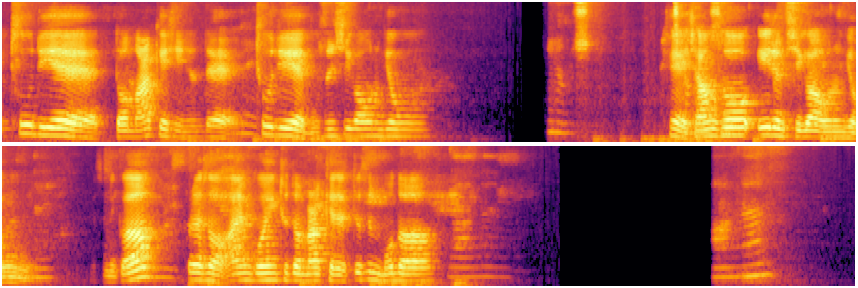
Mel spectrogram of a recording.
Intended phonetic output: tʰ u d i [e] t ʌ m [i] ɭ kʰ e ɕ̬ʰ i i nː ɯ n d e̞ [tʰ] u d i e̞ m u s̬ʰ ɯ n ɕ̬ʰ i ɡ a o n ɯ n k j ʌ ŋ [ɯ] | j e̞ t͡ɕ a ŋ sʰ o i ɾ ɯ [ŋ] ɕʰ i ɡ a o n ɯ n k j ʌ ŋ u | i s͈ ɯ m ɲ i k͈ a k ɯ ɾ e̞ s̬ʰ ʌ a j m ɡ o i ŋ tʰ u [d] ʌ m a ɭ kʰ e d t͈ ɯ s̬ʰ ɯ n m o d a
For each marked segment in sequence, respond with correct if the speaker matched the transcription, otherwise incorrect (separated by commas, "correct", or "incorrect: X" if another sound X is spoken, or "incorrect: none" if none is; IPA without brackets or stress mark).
correct, incorrect: a, correct, incorrect: u, incorrect: m, correct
